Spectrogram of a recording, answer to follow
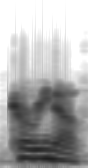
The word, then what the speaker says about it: Karina: Is it Karina or Corinna? How's it pronounced? Karina is how it's pronounced.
